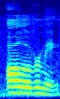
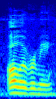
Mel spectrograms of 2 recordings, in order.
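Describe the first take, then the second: No difference in how they are said.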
